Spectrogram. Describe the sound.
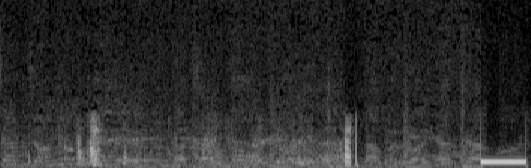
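A phone tone sounds after a caller's line is cut off: one short, steady, flat beep at the end, following a stretch of voices talking.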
